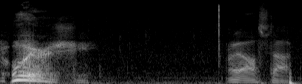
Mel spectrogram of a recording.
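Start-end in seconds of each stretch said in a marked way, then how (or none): 0.1-0.9 hammed-up Batman shout, louder and higher; mock Batman yelling for Rachel; Batman impression. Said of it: "That's my best Batman impression".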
